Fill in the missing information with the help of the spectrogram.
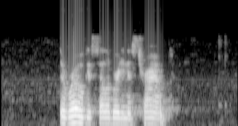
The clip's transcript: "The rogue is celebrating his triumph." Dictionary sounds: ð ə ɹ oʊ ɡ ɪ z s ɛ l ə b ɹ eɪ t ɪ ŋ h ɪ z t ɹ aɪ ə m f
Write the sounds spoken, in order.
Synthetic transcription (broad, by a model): ð ə ɹ oʊ ɡ ɪ z s ɛ l ə b ɹ eɪ t ɪ ŋ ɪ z t ɹ aɪ ə m f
